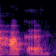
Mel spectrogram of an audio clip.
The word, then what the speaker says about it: Aka: My grandma, I call her my Aka. That's how you say it in the Inupiat language.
